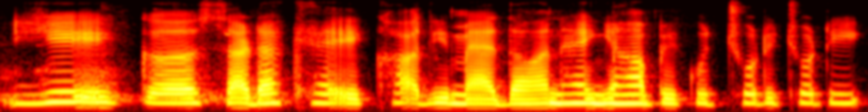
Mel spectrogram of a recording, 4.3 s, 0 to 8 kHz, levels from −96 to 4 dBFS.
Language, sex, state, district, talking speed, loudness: Hindi, female, Himachal Pradesh, Shimla, 165 wpm, -15 LUFS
